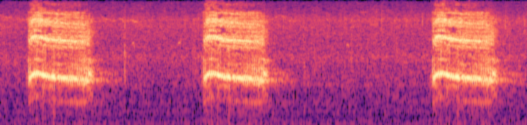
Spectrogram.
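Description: A crow gives three harsh, drawn-out caws, each lasting over half a second and spaced about two seconds apart, over a quiet background.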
